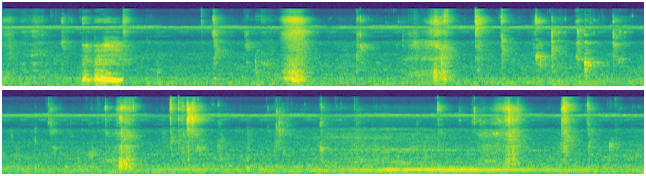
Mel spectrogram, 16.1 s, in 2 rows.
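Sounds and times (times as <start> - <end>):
wet chewing clicks: 5.9 - 10.8.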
